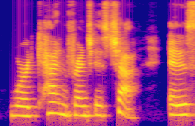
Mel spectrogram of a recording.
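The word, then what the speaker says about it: chat: cat in French is cha it is spelled c h8 e but we do not pronounce the T at the end of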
